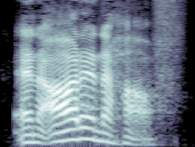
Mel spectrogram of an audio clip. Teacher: H is silent, it starts with a vowel sound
